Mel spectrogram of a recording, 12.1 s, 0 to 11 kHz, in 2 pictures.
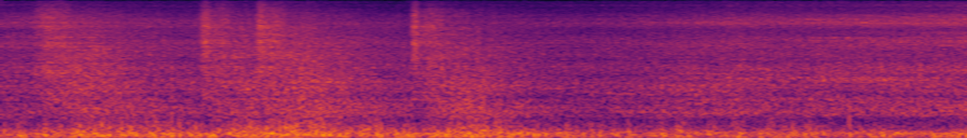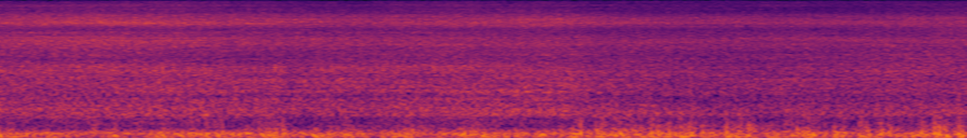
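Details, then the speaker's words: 1982 Camaro Sport Coupe, 305 V8, after capping three or four vacuum leaks: a few early blips, then steady even rumble with no hunting or stumbling; idling smoothly by itself without throttle. "we capped off the vacuum lines and it's it's running really smooth really smooth"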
